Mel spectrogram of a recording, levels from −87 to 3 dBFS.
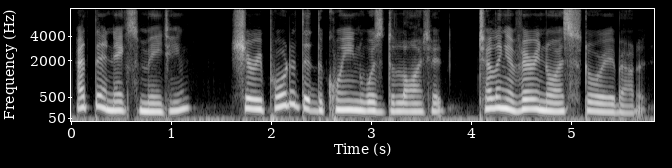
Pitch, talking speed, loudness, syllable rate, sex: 200 Hz, 185 wpm, -14 LUFS, 5.4 syllables/s, female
